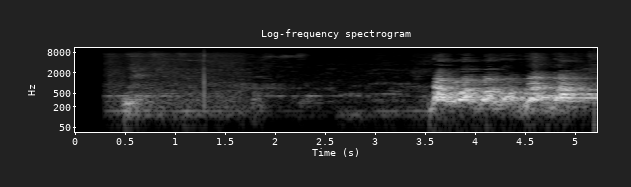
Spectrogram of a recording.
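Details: Cane Corso dog showing aggressive behaviour; a few seconds of quiet low rumbling, then a sudden loud, harsh, rough-toned barking burst lasting to the end.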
